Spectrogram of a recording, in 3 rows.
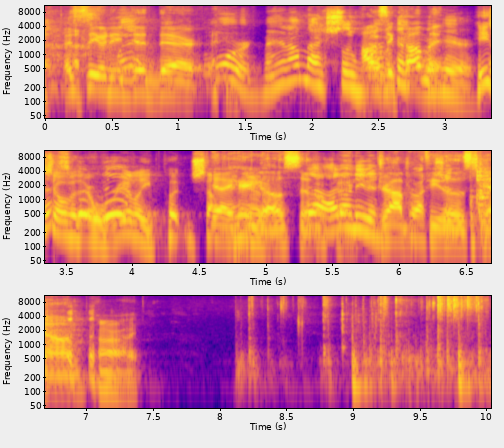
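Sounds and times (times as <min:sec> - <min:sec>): marbles clattering down cardboard track: 0:08.9 - 0:10.0.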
